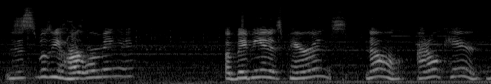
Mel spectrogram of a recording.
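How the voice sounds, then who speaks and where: A woman with a high voice plays a video game and comments on it in a casual, chatty way. Music plays along behind her. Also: a little fast, pushed and bright. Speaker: gamer playing and commenting. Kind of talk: casual let's play commentary, reading game dialogue aloud.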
